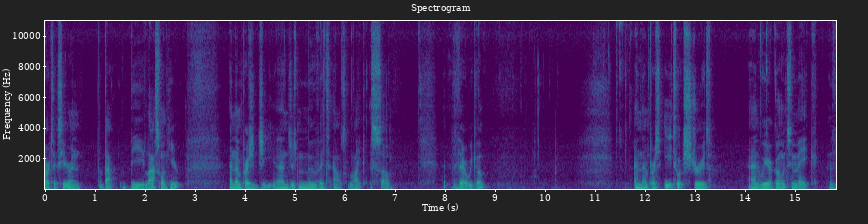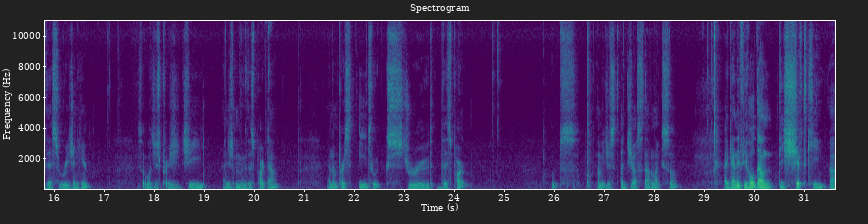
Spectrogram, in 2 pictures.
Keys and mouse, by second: 3.1 `, 4.3 g, 5.7 `, 6.9 Tab, 8.7 `, 9.5 alt+z, 10.2 Tab, 11.2 middle click, 11.2 2, 11.5 click, 11.9-12.9 middle drag, 12.2 e, 14.5-20.3 middle drag, 18.1 g, 20.3 click, 20.4-31.6 middle drag, 21.5 2, 22.3 e, 27.2 g.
